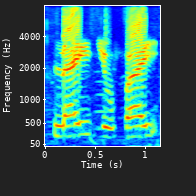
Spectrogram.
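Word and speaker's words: Lai Yiu-fai: La pequeña hipnosis es que Lai Yai, ay no, perdón, perdone mi pronunciación, o sea, chanclazo. Lai Yufai y Hopo Win, pues ellos viven en Hong Kong, tienen una relación tormentosa, abusiva.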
